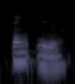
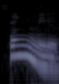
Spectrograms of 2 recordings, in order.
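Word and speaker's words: 생일: Beda lagi kalau Sengil. Nah, kalau kita ikuti aturan tersebut, maka harusnya itu kan dibacanya Sengnil kan? Harusnya kan dibaca Sengnil, tapi itu enggak dibaca Sengnil, tapi dibacanya Sengil.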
